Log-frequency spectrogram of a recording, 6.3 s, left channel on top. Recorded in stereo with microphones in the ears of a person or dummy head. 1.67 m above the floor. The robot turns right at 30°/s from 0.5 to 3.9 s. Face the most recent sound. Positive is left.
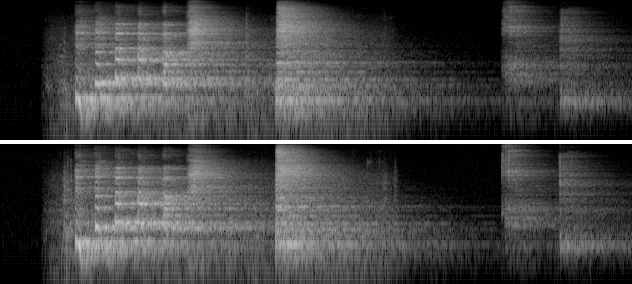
turn(degrees=-85)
